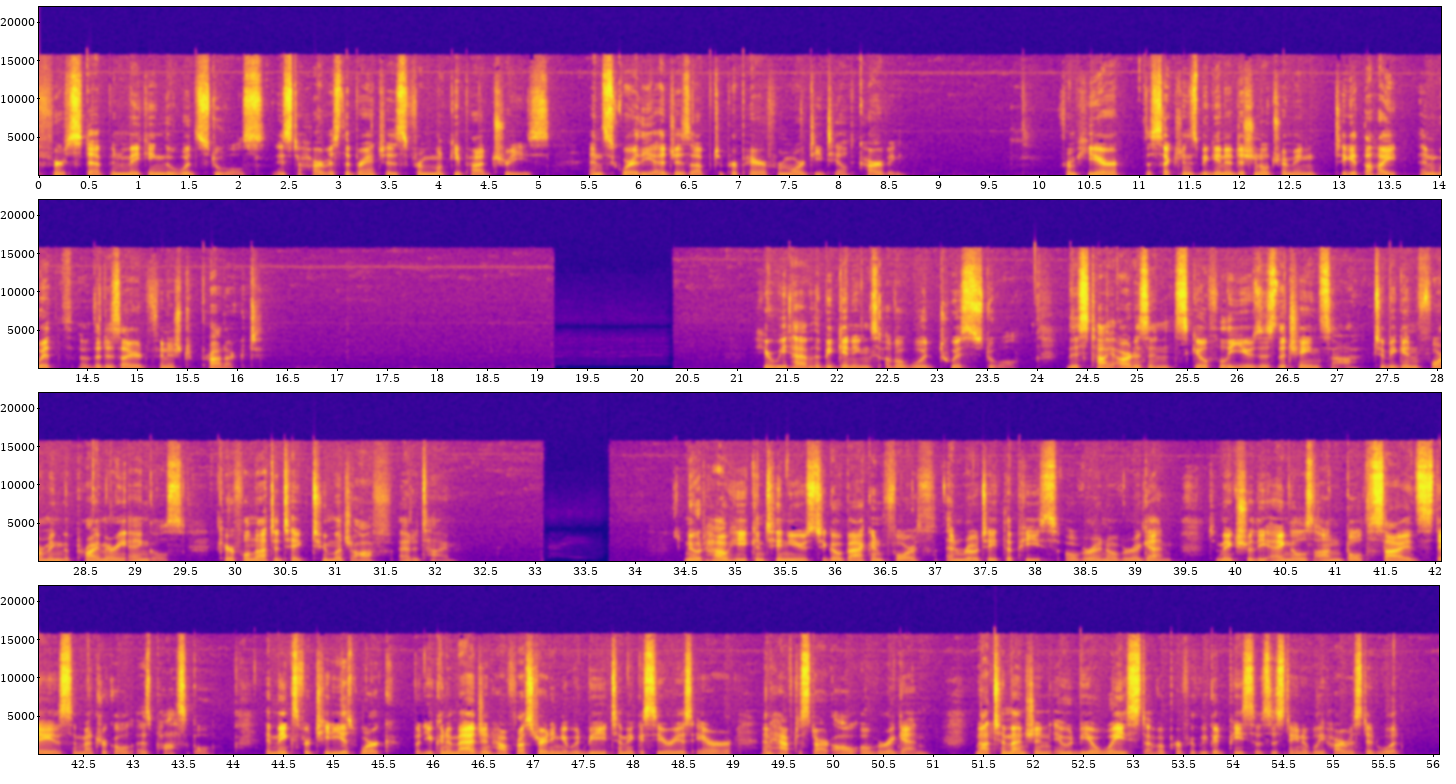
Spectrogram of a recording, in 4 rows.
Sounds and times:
Speech: 0.0s - 8.7s, 10.2s - 16.4s, 21.2s - 32.3s, 34.4s - 55.8s.

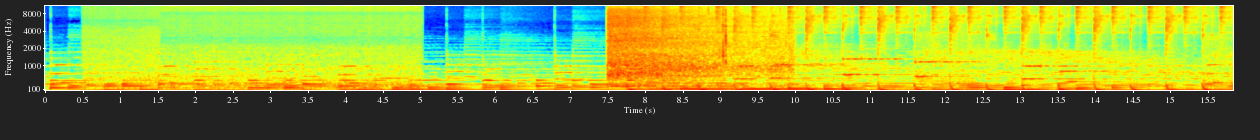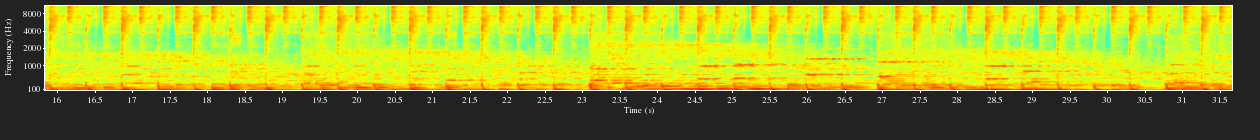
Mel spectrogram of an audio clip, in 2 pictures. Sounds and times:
Music: 0.0s - 31.6s.

